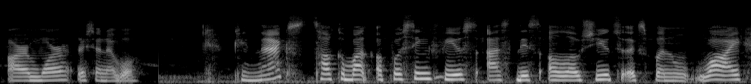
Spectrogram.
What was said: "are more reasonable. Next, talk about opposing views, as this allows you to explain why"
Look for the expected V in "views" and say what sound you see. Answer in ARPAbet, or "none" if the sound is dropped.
F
